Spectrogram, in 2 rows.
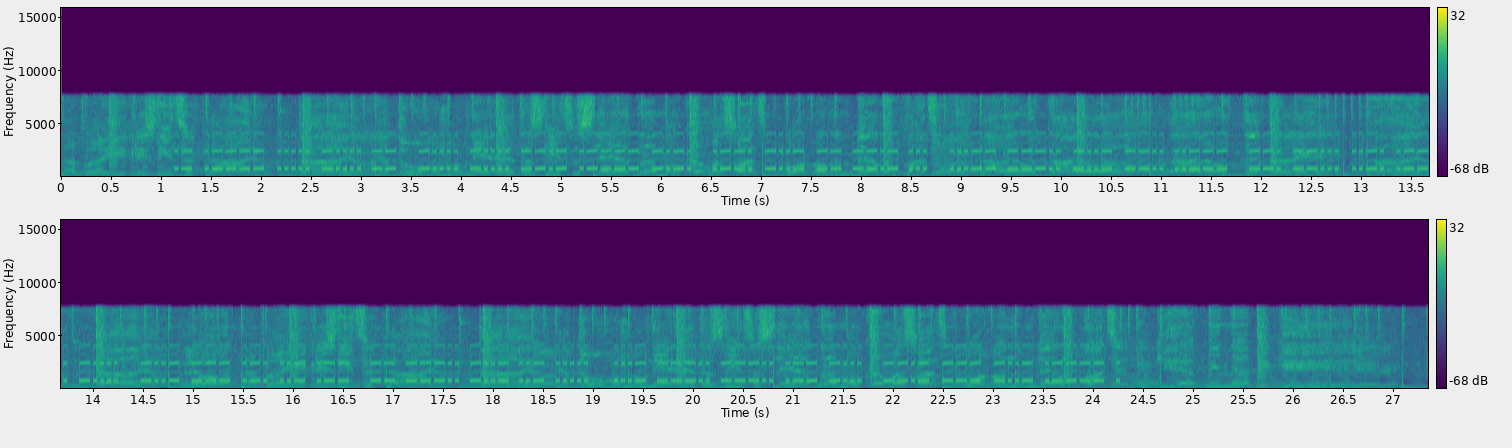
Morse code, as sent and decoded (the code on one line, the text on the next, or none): .- .---- ..... -.... -- / -.... -.... --.- .---- -.-. / .--. -..- -- --.- ... / ...-- ---.. -..- --.. ..--- / --. --... ..-. .--. -.... / -..- --- .-. ..- .-- / -- ---.. -..- ..- ..... / ...- ---.. ---.. .-- -... / --.- --- -..- .---- .
A156M 66Q1C PXMQS 38XZ2 G7FP6 XORUW M8XU5 V88WB QOX1E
